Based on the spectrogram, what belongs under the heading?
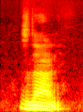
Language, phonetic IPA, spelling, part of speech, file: Polish, [ˈzdalnɨ], zdalny, adjective, LL-Q809 (pol)-zdalny.wav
